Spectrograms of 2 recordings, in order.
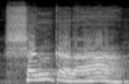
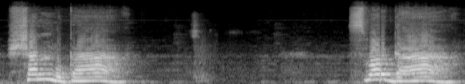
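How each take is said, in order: First: Shankara drawn out slowly, palatal sha; teacher modelling Shankara slowly; slow demo. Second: Shanmukha drawn out slowly, retroflex sha; teacher modelling Shanmukha slowly; slow demo. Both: Shown as a demonstration.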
